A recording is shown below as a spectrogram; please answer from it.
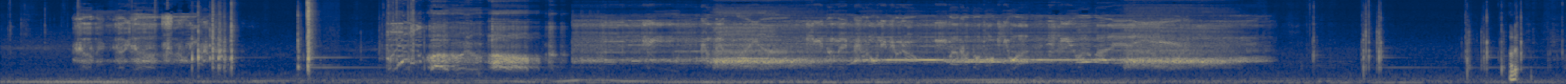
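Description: Kamen Rider Ex-Aid DX Gashacon Bugvisor II toy, docked as the Buggle Driver II, playing electronic voice calls, sound effects and music through its small speaker. First come short bursts and sharp button clicks. From about seven seconds in, a long stretch of music and effects plays for about ten seconds and then stops, followed by a couple of clicks near the end.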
